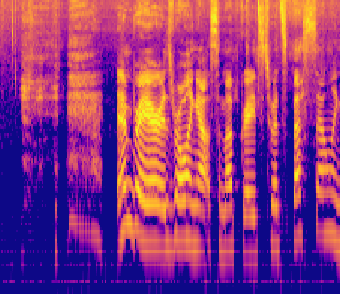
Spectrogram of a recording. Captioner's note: laughs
